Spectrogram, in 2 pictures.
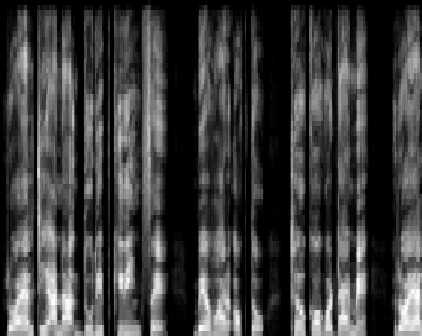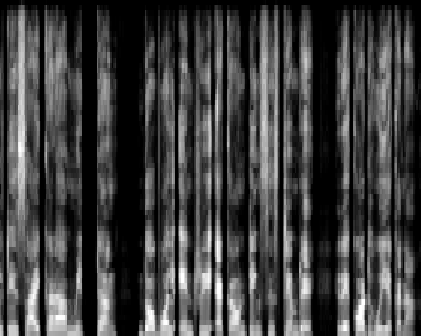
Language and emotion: Santali, neutral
